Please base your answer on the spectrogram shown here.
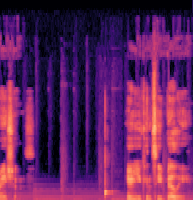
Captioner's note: pop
